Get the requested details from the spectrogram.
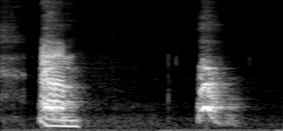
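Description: A puppy lets out two sharp, high, loud barks about a second and a half apart, with quiet in between and no talking.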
